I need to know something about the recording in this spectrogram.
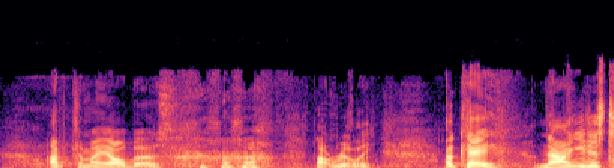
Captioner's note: chuckles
